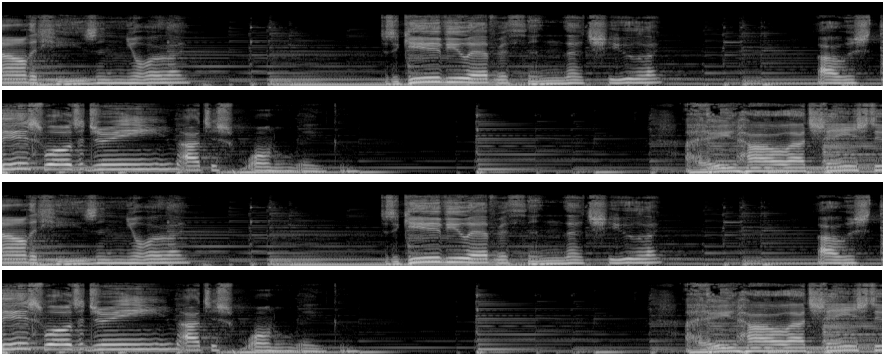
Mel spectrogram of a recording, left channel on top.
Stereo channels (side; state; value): both; identical; correlation 1.00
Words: that he's in your life? Does he give you everything that you like? I wish this was a dream, I just wanna wake up. I hate how I changed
